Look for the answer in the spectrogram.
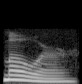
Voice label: "mower", English

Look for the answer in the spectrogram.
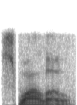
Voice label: "swallow", English word

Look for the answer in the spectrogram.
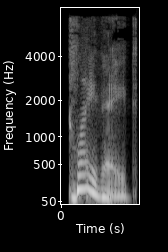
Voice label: "clavately", English

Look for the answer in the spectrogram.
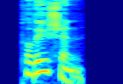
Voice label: "pollution", English

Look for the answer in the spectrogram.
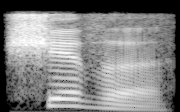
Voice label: "shive", English

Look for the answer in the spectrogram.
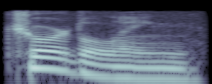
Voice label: "chortling", English

